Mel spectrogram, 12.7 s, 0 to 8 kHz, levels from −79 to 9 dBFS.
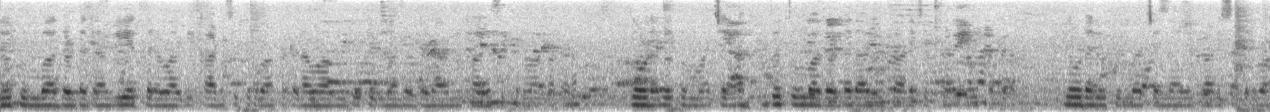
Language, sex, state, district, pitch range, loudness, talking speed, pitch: Kannada, female, Karnataka, Belgaum, 185-205 Hz, -20 LUFS, 90 wpm, 195 Hz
